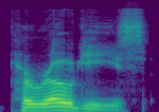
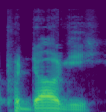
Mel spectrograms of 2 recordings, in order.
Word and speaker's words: pierogi: So my sister says, how do you pronounce pierogies? Would you say pierogi or padogi? How would you say? I said pierogi. Pierogi, right? Yeah. Yeah. That's how my family said it too. But as I've grown older and I'm around people that don't say it like that, they read it off the box.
